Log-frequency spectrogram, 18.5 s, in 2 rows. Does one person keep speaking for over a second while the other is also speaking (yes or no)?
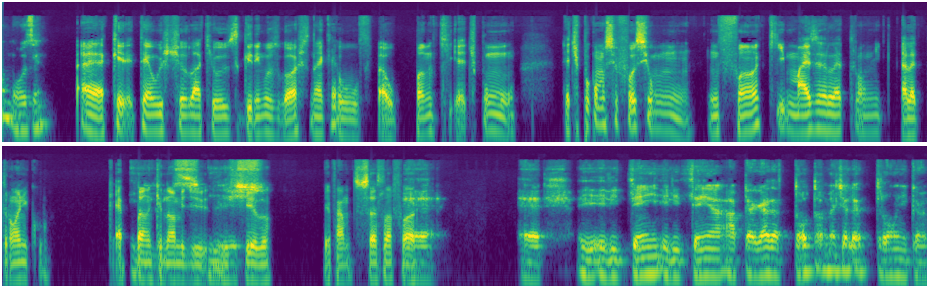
yes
